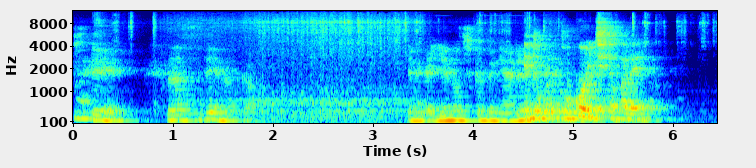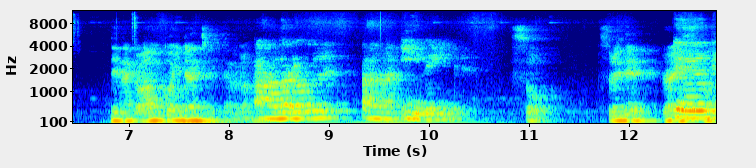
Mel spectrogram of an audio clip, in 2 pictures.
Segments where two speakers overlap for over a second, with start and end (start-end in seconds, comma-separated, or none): 4.5-5.7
